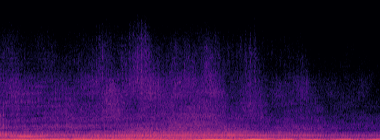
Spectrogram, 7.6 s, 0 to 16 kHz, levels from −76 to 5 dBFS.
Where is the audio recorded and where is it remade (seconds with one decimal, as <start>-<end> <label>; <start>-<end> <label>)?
0.0-7.6 recorded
